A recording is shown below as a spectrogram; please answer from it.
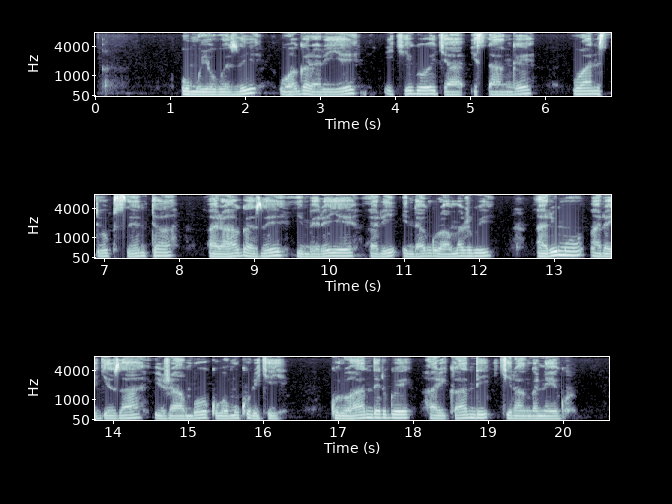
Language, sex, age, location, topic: Kinyarwanda, male, 25-35, Nyagatare, health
